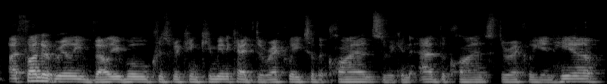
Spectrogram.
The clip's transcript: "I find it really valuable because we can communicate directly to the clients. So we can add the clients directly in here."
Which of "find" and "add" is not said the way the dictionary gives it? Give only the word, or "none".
none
